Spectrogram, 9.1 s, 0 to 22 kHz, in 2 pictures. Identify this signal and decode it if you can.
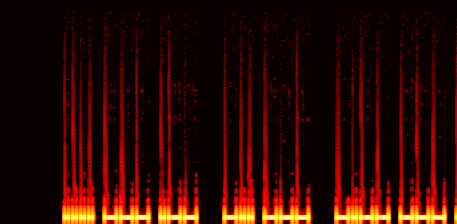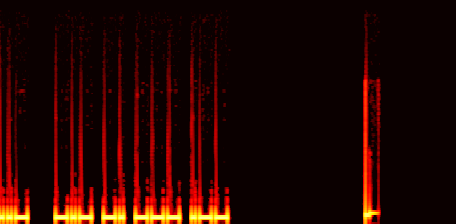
Morse code, heard as a keyed tone, about 30 wpm, 700 Hz. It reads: HOW DO YOU KNOW
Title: Sets of 4 Words 30wpm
